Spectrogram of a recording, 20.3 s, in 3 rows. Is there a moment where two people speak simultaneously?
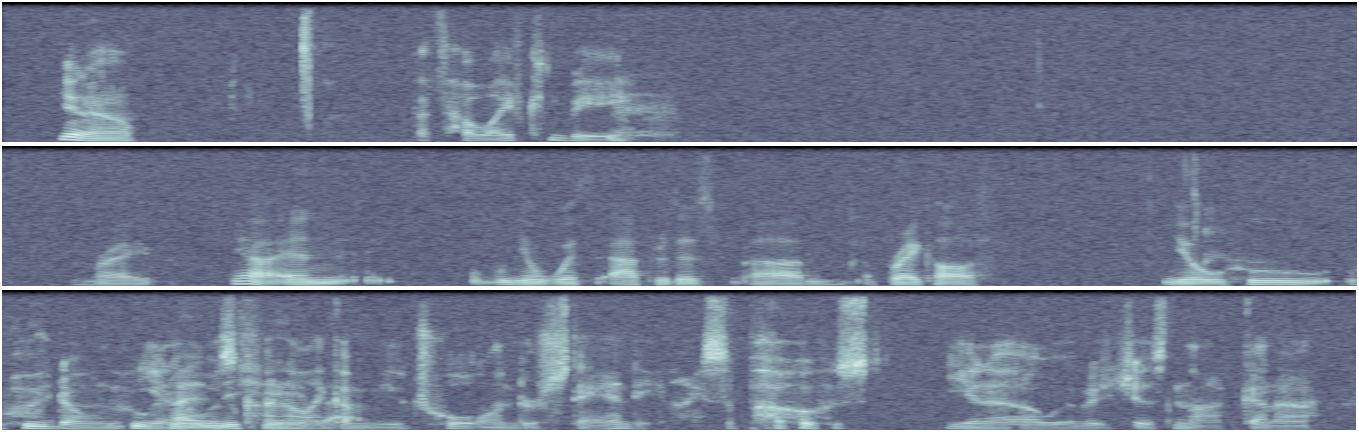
Yes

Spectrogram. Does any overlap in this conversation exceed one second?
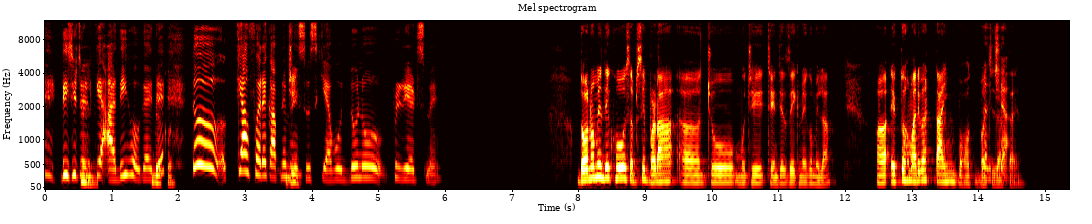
No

